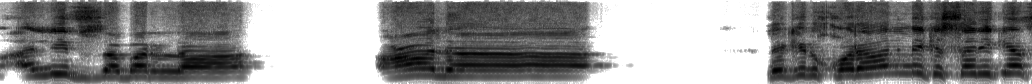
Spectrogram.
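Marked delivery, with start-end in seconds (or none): 1.9-2.9 علا said very slowly with a long final aa; drawn-out reading. Shown as a demonstration. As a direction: model علا with the vowel held long. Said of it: "اس کی جو آواز ہے وہ اس طریقے سے ہوگی".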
